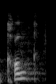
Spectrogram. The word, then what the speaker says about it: conch: SO, THIS IS A QUEEN CONCH. ACTUALLY, in the United States, it's called a conch, but the British say a conch.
